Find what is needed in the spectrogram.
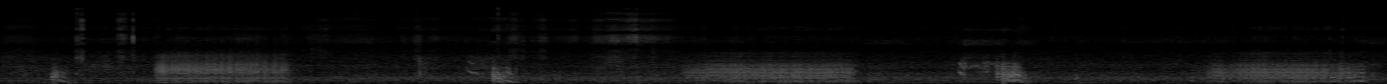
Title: Little pug, BIG snore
